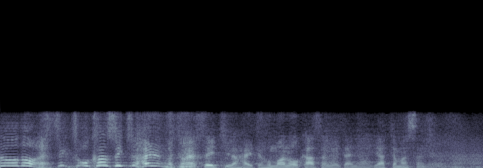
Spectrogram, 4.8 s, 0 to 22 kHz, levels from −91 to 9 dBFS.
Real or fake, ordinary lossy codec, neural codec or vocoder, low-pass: fake; none; codec, 24 kHz, 0.5 kbps, DualCodec; 7.2 kHz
